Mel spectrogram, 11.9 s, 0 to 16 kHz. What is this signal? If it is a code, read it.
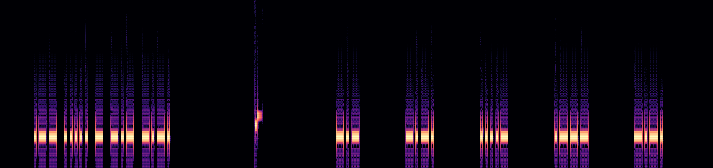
Morse code, heard as a keyed tone, about 28 wpm, spaced as for 14 wpm, 700 Hz. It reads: W5TKC KC4JC
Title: USA Call Signs - 5 Characters - 6x Character Spacing - 28wpm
